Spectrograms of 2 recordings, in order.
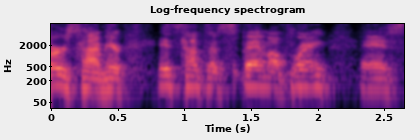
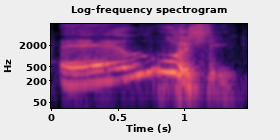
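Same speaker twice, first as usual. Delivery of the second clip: crooning call in a strange voice; high, slow put-on voice; 9 semitones higher, much slower than usual. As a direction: stretch El Wushi out slowly and high. Repeated character chant.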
